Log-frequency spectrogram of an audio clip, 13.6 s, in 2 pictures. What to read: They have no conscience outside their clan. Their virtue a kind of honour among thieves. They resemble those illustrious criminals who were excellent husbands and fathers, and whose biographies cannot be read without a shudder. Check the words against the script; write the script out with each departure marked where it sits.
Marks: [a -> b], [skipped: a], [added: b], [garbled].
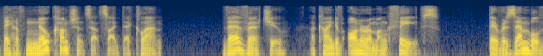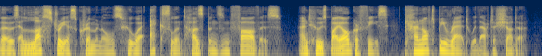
They have no conscience outside their clan. Their virtue a kind of honour among thieves. They resemble those illustrious criminals who were excellent husbands and fathers, and whose biographies cannot be read without a shudder.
